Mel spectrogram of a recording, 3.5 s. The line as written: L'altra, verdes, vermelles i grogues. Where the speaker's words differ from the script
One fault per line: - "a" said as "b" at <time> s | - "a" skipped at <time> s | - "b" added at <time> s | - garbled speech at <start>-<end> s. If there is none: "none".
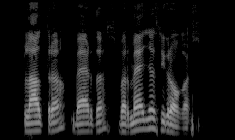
none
